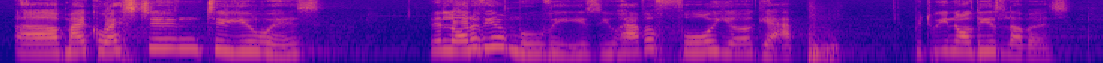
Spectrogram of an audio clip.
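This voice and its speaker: Lively intonation at a moderate pace, with audible room echo and noticeable background noise. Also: woman, high pitch for a woman. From Delhi, India. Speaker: audience member. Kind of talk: audience question. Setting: stage with audience.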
